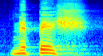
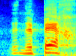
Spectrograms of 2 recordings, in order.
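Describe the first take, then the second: First: Nepesh read with a plain English-style sh at the end; nepesh as spelled. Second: Nepej, louder, with a strong throaty j at the end; Hebrew pronunciation. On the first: Preacher reads the Hebrew word off the page, sh ending. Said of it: "la palabra hebrea nepesh, así como suena". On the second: Preacher shows the congregation the Hebrew sound, louder throaty j. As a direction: punch Nepej and rasp the final j from the throat. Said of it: "ponen mucho énfasis en el j". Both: Shown as a demonstration.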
